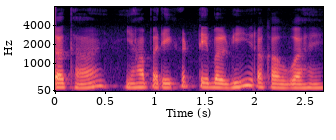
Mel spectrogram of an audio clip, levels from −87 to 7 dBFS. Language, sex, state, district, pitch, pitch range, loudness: Hindi, male, Uttar Pradesh, Budaun, 145 Hz, 135-150 Hz, -18 LUFS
